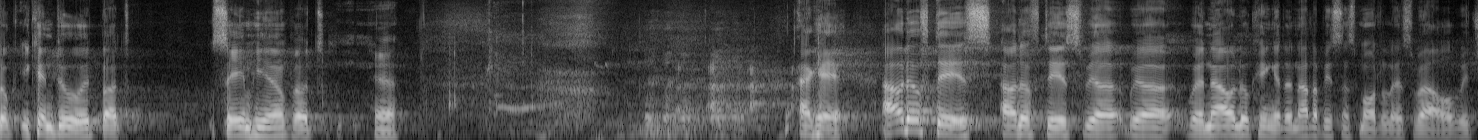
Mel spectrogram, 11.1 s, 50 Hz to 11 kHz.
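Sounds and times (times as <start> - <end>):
roomful of people laughing: 3.6 - 6.6
man laughing: 3.7 - 6.4.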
